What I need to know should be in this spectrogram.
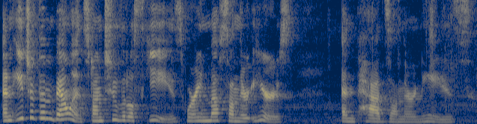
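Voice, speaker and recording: Slow-reading older woman, expressive storyteller. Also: a little high, slight background noise. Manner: expressive, exclaiming, gasping. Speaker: grandmother reading a picture book to children. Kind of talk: animated read-aloud storytelling with chatty asides. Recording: roomy, echoing home recording.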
